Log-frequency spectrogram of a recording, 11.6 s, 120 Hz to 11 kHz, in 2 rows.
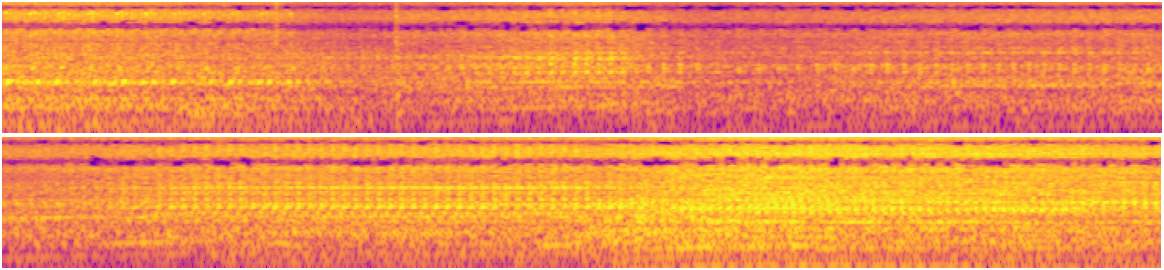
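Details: Knock appears at 1500–2000 rpm: a fast, regular light knock rising with revs. Valves are adjusted and timing is fine, but the 6th lobe of the front camshaft is worn in places. Worn cam lobe.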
